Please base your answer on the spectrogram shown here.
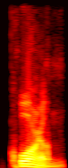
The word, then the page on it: quorum: American English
